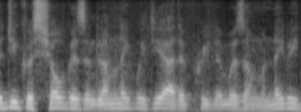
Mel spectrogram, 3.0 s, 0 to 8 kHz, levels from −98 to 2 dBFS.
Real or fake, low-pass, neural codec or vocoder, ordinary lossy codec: fake; none; codec, 16 kHz, 0.5 kbps, X-Codec, WavLM features, trained on Multilingual LibriSpeech; none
